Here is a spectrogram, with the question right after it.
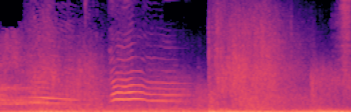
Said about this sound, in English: Is that the first version of the final explosion that he does?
